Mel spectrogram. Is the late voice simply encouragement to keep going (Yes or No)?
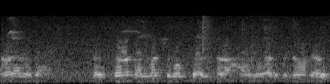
No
